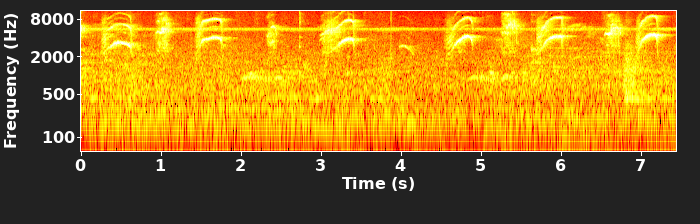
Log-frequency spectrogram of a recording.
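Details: Long-tailed shrike of the pilis type singing in the wild. Bright arched whistles rise then fall, repeated in paired and grouped bursts with brief pauses between, over a steady faint high hum.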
